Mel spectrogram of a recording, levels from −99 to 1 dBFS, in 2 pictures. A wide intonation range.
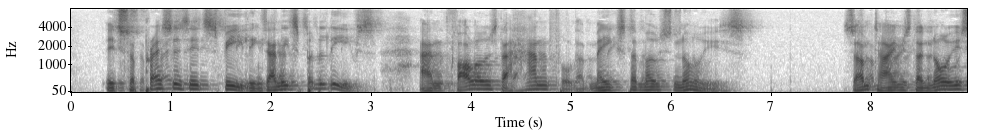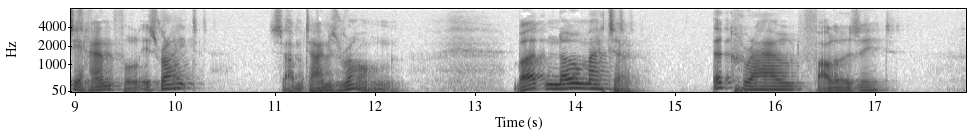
Yes: wide, 6.9 semitones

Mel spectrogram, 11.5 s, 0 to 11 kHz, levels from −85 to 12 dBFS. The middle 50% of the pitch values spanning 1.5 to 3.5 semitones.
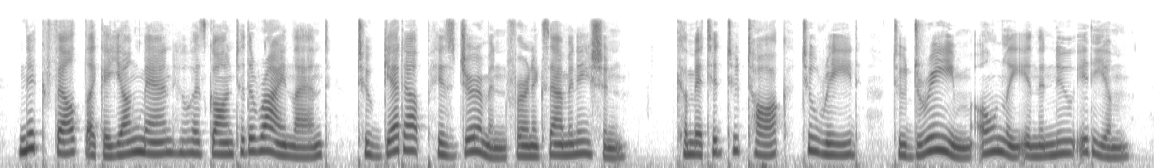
No: average, 4.5 semitones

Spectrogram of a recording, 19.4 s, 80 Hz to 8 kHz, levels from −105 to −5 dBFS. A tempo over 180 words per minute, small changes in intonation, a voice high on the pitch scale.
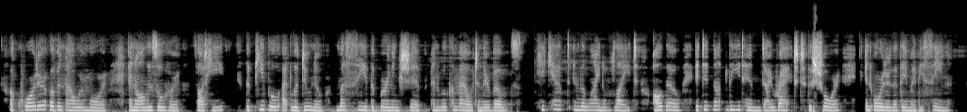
No: average, 160 wpm; narrow, 2.0 semitones; high, 230 Hz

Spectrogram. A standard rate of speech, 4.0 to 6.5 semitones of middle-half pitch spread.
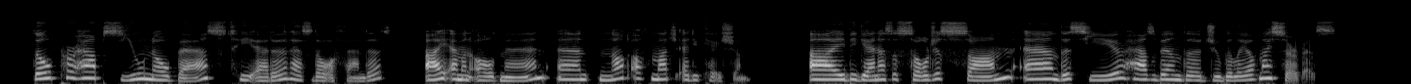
Yes: average, 155 wpm; average, 4.3 semitones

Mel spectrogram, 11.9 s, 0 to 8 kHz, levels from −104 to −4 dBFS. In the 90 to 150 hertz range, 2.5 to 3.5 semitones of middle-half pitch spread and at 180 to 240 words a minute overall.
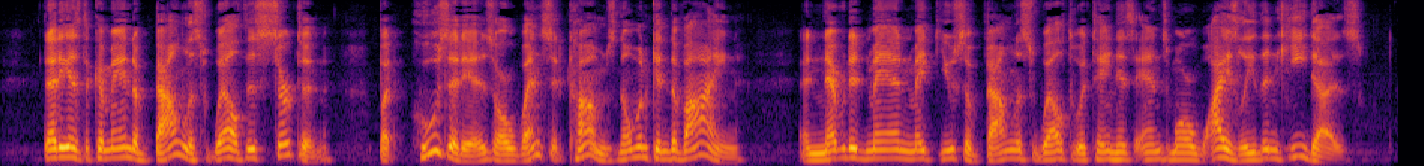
No: medium, 140 Hz; average, 4.5 semitones; average, 200 wpm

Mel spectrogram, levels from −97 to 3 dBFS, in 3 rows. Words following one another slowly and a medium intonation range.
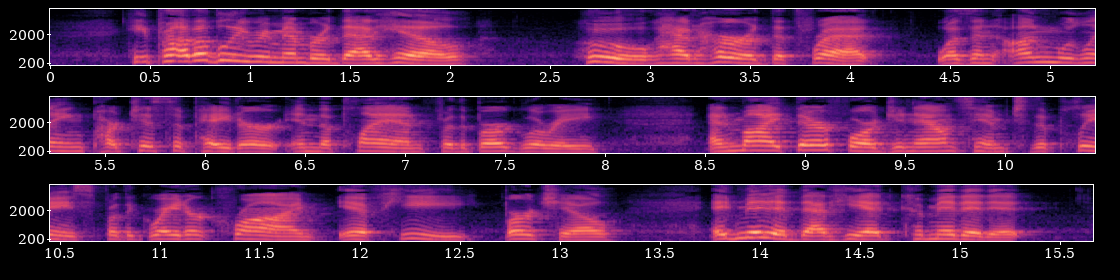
No: average, 155 wpm; average, 3.2 semitones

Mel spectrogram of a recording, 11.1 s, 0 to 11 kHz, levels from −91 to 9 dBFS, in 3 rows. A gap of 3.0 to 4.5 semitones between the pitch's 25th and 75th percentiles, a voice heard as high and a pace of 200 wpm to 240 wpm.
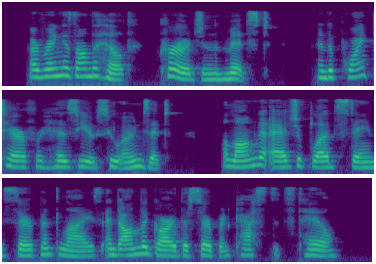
Yes: average, 3.5 semitones; high, 195 Hz; fast, 205 wpm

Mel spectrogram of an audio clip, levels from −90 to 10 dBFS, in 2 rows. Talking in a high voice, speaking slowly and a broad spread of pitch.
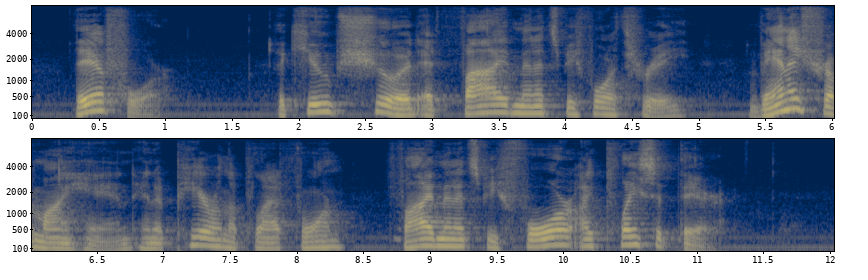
No: low, 130 Hz; slow, 125 wpm; wide, 5.8 semitones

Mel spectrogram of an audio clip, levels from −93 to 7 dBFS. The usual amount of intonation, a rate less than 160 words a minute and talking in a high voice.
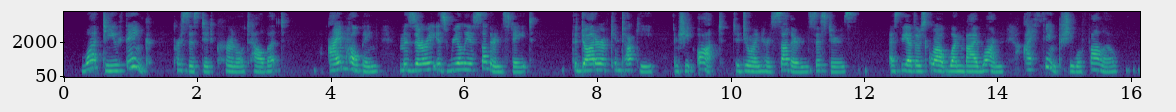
Yes: average, 3.9 semitones; average, 150 wpm; high, 220 Hz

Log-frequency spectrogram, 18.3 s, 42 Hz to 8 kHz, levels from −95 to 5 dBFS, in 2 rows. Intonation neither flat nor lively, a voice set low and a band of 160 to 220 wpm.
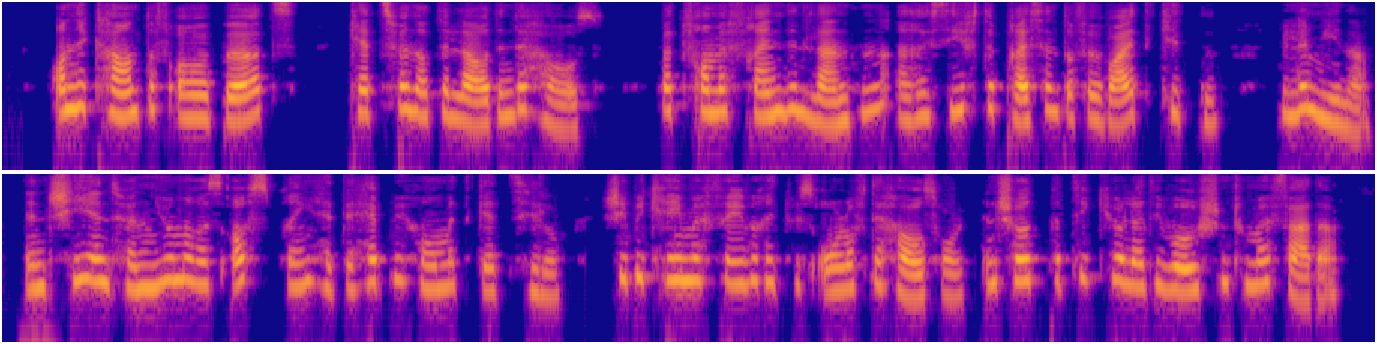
No: average, 4.6 semitones; very high, 255 Hz; average, 175 wpm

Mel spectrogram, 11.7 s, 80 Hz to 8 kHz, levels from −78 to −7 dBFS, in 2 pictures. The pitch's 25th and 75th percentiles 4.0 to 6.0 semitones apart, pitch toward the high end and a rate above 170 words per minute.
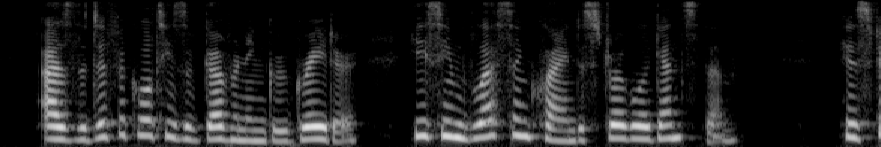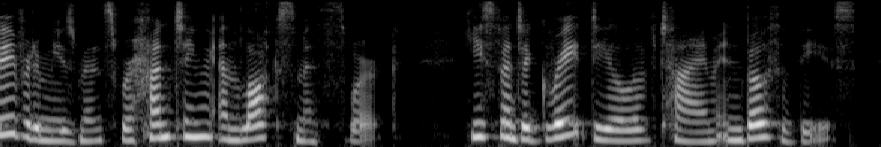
Yes: average, 4.3 semitones; very high, 250 Hz; average, 180 wpm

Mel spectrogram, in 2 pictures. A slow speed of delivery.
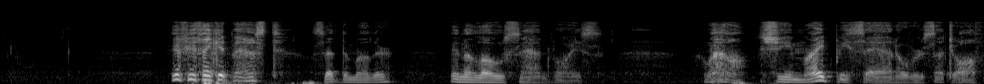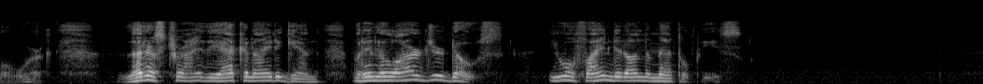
Yes: slow, 120 wpm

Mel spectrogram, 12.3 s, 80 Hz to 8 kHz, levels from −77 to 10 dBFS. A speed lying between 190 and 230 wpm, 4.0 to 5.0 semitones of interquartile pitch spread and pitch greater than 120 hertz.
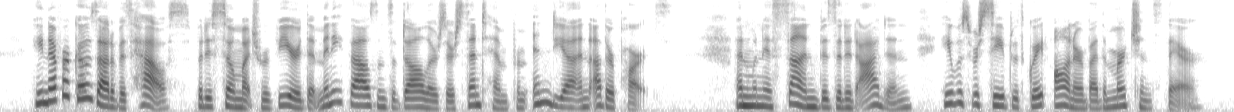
Yes: average, 200 wpm; average, 4.6 semitones; medium, 185 Hz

